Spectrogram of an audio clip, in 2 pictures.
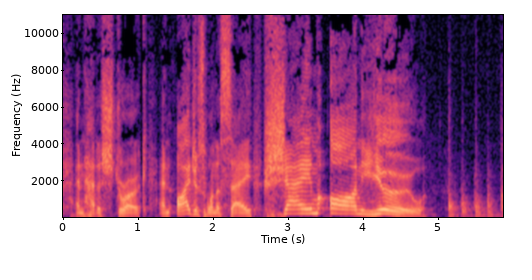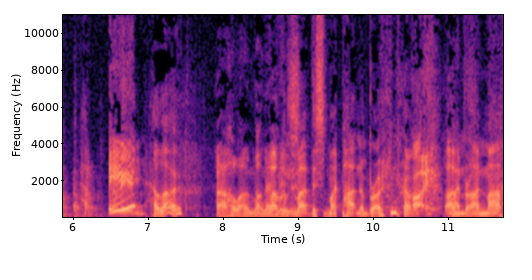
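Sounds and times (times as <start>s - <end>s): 
speech: 0.1s - 5.4s, 6.5s - 11.7s
firm knocks on a door: 5.1s - 6.4s.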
